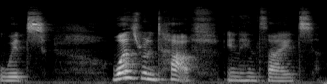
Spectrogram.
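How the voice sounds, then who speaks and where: A woman with a French accent at a moderate pace, in a very clean recording with a silent background. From France. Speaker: life coach. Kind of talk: personal story monologue.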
